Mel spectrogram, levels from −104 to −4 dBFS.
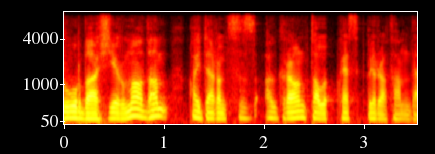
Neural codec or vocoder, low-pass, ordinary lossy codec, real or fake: codec, 16 kHz in and 24 kHz out, 0.8 kbps, FocalCodec, streaming, 65536 codes; 7.2 kHz; none; fake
